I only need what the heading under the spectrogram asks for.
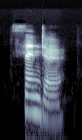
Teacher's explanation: send her send is the strong form and her is weak because her is not stressed we drop the initial H sound so it's pronounced sender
